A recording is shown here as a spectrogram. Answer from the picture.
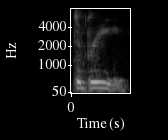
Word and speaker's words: debris: debris debris d e the S is silent you don't say the S debris yep good um can you read the sentence there with debris there are over 25,000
